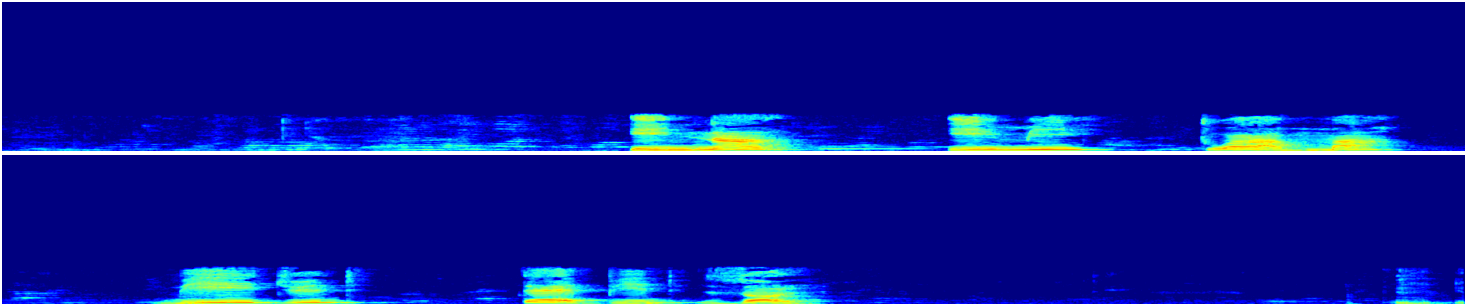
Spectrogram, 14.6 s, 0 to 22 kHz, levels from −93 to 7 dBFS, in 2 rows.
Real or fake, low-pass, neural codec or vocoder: real; 5.4 kHz; none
